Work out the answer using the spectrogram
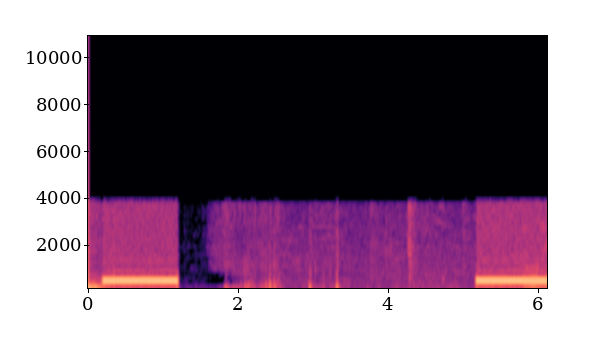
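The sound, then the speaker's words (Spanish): An outgoing telephone call gives its ringing tone: two steady, even-pitched beeps about a second long, roughly four seconds apart. Faint rustling and low knocks fill the quiet gap between them. “Ya estoy timbrando yo.”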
